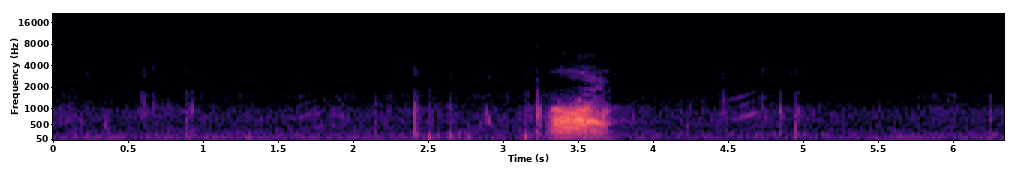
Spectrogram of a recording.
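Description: Two people doing burpees on the ground: scattered light taps and scuffs of hands and shoes landing, with one loud shouted rep count about halfway through.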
